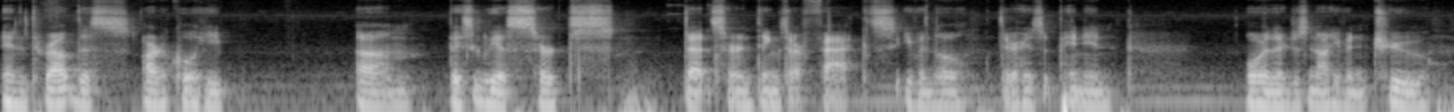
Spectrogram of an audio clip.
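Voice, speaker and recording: Quietly and with a somewhat breathy, fairly low voice, a man speaks in a monotone, flat way, leaving long, frequent pauses. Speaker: political commentary youtuber. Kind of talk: commentary on a played video. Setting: home recording, thin walls. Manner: fast.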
